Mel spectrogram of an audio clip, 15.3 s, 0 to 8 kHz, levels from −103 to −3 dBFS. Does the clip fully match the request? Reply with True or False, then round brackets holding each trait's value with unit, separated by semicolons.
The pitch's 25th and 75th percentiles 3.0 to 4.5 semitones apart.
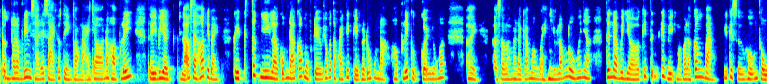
True (4.1 semitones)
